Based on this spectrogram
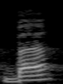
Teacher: خرجت الباء من الشفتين بالتباعد · Term: الحرف المتحرك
